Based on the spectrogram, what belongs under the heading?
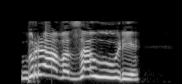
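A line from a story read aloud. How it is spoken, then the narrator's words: Laughing. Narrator (Russian): засмеялась Алиса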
